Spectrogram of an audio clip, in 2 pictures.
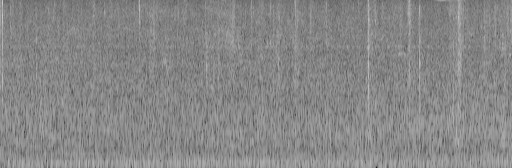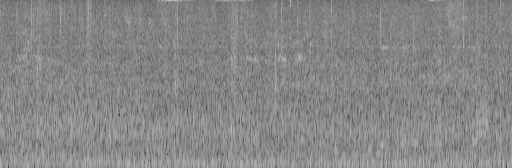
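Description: Many footsteps shuffle on pavement outdoors.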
